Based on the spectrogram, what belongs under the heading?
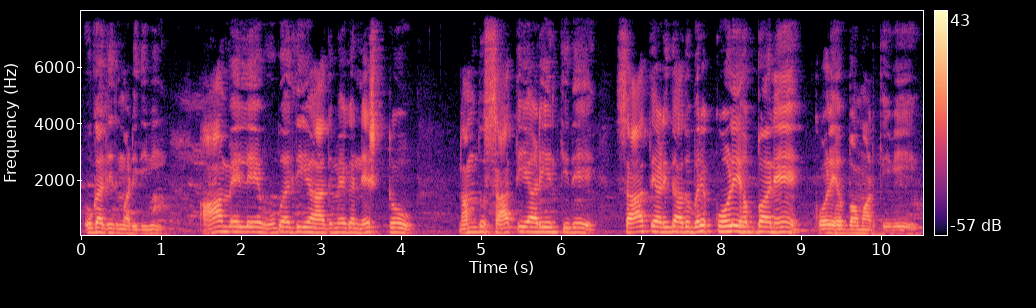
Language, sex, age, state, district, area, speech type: Kannada, male, 45-60, Karnataka, Vijayanagara, rural, spontaneous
